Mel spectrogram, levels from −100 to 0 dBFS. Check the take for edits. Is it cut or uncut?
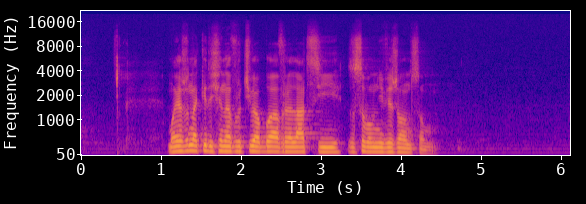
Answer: cut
